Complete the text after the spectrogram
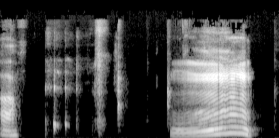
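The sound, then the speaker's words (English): A person's voice imitates a cow with one long, drawn-out moo that rises and falls, following brief bursts of quiet talk and mouth noises. “Yeah, moo to you too.”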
